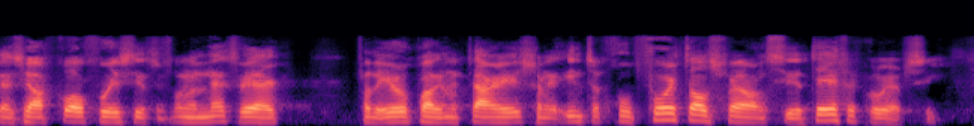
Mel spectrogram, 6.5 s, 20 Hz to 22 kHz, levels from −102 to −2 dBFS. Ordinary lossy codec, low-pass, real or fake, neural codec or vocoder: none; none; fake; codec, 16 kHz, 1 kbps, FreqCodec, larger model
